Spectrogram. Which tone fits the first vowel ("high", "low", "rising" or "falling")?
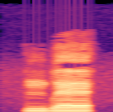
low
